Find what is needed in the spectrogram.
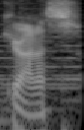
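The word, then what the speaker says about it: Cernunnos: Yes, Kyranos. Or Kyranos. It's a hard K.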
